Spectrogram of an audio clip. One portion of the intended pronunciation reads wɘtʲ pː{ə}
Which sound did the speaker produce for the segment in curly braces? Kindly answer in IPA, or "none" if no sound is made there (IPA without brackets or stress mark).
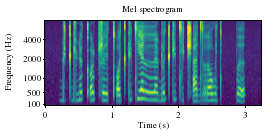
ə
